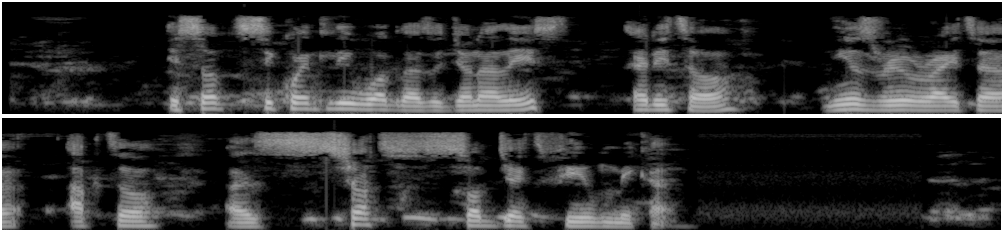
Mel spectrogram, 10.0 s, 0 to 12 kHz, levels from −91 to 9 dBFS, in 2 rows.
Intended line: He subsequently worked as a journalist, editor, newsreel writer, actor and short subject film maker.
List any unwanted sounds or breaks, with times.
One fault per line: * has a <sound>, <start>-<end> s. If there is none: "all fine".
all fine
